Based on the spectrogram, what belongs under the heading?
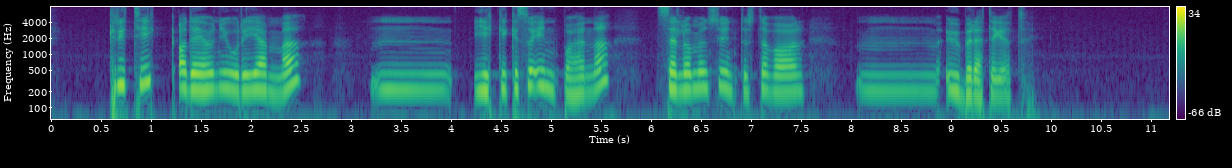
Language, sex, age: Norwegian, female, 42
